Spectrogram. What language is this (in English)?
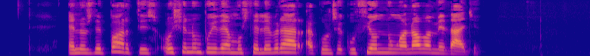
Galician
